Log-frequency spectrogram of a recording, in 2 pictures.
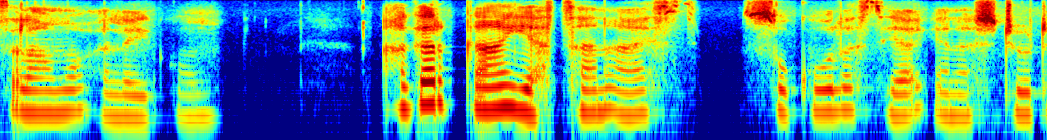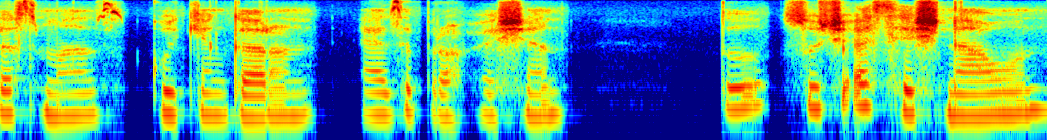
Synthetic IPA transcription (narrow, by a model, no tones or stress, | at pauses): sɐlaːmuʔɐlɐjkum | ɐɡɐɾkãːjɐht͡sʰɐnaːsʲ | sukuːlɐsjaʔinɐsʈuːʈɐsmɐ̃zkukʲiŋkɐɾɐn | ɛːzepɾofeʃɐn | t̪ɨsut͡ʃʰɐsʲheʃnaːwun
